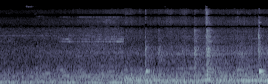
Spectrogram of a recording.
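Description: Steady low rumble of street traffic. A steady low hum joins about halfway through, and a single sharp knock sounds near the end.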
